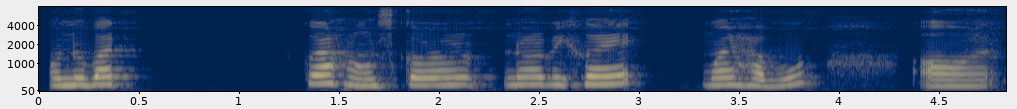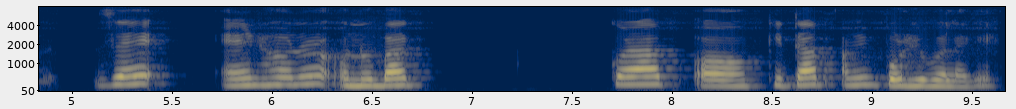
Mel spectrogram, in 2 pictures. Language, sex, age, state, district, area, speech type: Assamese, female, 18-30, Assam, Dhemaji, rural, spontaneous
